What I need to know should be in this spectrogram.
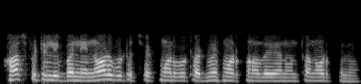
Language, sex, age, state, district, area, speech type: Kannada, male, 18-30, Karnataka, Davanagere, rural, conversation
